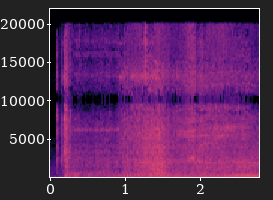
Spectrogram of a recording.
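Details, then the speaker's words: John Deere 8760 tractor with 6,700 hours, old but tight: quick crank, catches at once and settles into a steady, even diesel idle with no knocks or stumbles; normal start and idle. "Oh yeah, good old John Deere starts right up."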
